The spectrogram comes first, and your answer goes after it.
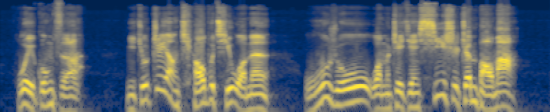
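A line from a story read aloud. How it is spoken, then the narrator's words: Angry group. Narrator (Chinese): 众胡商这时都愤怒了，他们说道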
